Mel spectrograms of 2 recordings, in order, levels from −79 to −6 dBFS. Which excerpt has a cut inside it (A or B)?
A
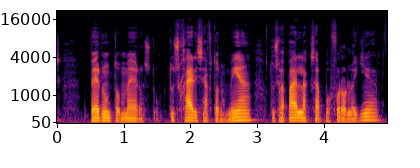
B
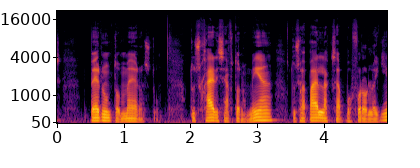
A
